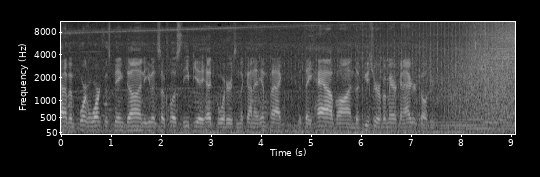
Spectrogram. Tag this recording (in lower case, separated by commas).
speech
